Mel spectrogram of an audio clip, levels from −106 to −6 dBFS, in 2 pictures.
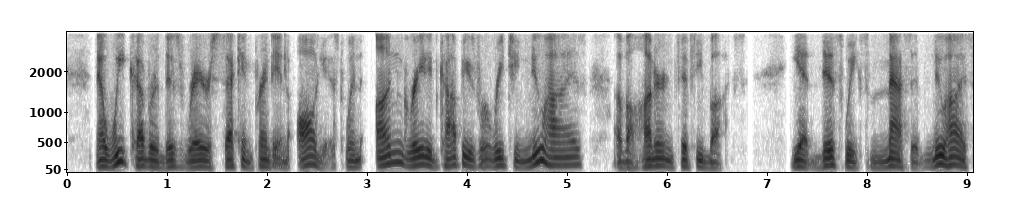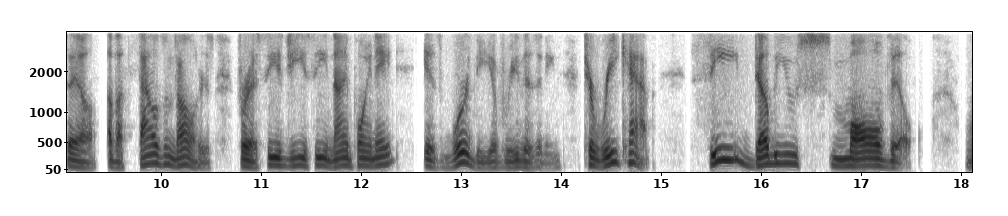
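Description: No technical faults can be heard in this recording.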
